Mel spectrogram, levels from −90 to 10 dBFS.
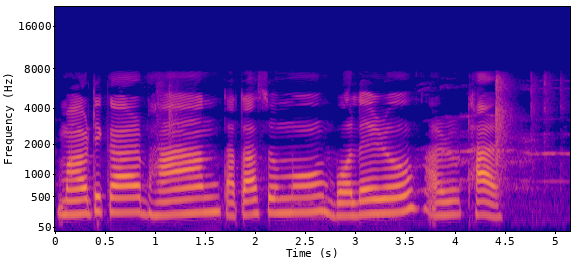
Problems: constant background noise, background conversations at intervals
